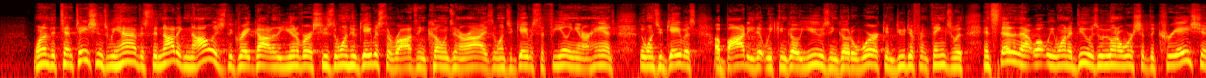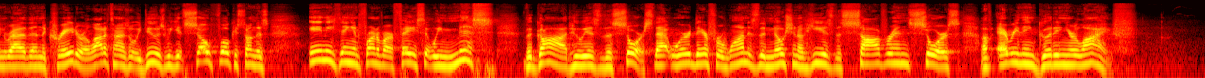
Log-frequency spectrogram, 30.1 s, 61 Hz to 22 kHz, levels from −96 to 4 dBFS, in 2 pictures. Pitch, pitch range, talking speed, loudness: 165 Hz, 150-185 Hz, 255 wpm, -26 LUFS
